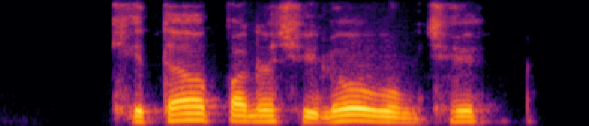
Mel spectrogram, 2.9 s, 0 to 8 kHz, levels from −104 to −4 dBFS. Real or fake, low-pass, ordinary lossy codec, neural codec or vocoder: fake; 7.2 kHz; Opus, 32 kbps; codec, 16 kHz, 4 kbps, FunCodec, trained on LibriTTS, 50 frames a second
